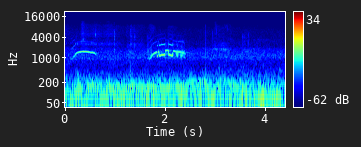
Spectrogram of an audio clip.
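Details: One-day-old newborn kittens, rescued from an unprotected outdoor cage and brought indoors with their mother ahead of a snowstorm, give two short high mews, the second longer and wavering, over a low rumbling background.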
